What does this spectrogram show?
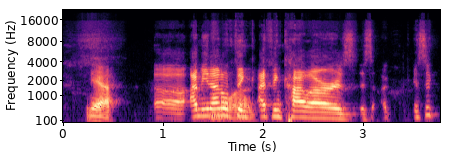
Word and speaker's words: Kyler: I mean, I think Kyler is it you say Kyler or Kylar? Kyler. Kyler.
